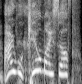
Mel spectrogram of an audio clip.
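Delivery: high, drawn-out screamed impression; mock screaming. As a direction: join in imitating the screaming woman. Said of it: "she's just screaming this".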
